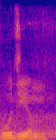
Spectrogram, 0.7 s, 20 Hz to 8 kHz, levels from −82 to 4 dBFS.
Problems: constant background noise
